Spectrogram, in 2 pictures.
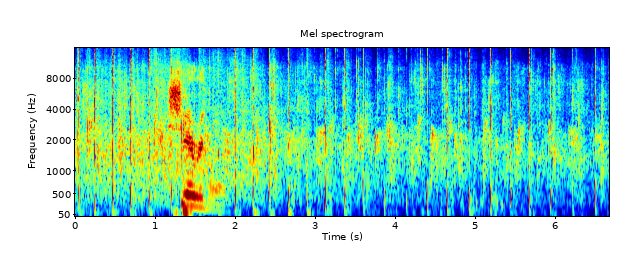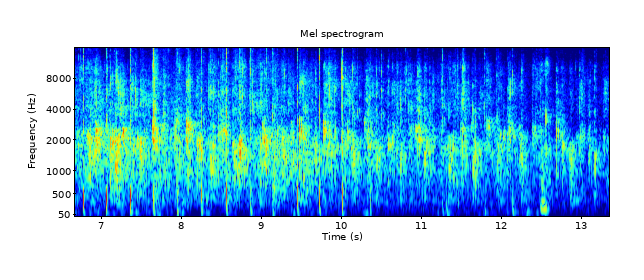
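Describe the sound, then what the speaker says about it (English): An audience claps in a lively round of applause that gradually thins out, while a voice speaks briefly near the start. "a round of applause"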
